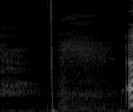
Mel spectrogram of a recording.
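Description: A person sighing: a short breathy exhale, a soft mouth click about three-quarters of a second in, then a longer exhale.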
